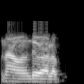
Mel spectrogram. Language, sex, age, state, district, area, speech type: Tamil, male, 18-30, Tamil Nadu, Viluppuram, urban, conversation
